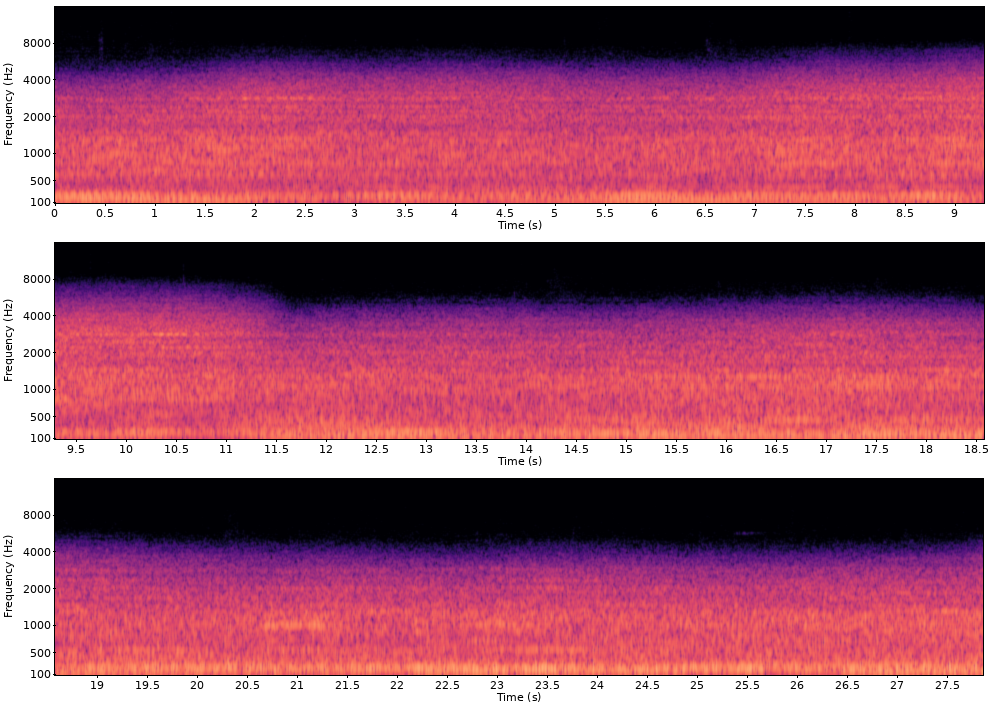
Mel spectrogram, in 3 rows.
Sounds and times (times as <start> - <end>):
Gong: 0.0 - 27.8.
